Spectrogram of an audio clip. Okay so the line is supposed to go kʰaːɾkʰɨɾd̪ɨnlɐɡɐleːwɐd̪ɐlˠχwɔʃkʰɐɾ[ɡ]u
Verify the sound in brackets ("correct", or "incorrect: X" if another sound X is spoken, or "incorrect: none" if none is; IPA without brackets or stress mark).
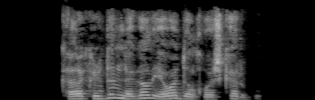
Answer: incorrect: b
